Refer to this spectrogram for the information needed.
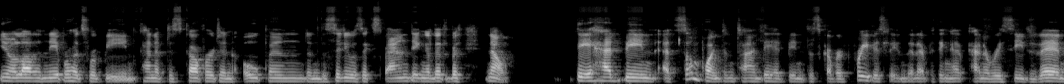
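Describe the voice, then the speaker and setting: A woman with an American accent talks at a very fast pace with vocal fry and a very deep, low pitch. Her intonation is fairly even, and the recording is very clean with a silent background. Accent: Irish with slight American twang. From Ireland, County Clare. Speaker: summit speaker, former bar owner. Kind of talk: casual interview.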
